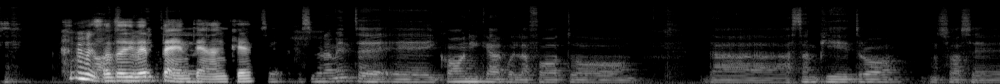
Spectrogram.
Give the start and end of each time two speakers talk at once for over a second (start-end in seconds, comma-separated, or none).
0.9-2.5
